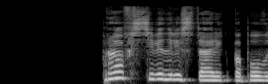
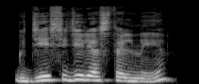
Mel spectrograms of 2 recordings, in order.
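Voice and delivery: ordinary delivery

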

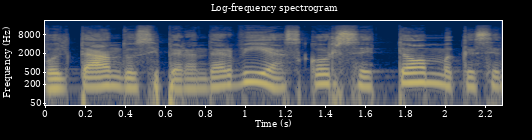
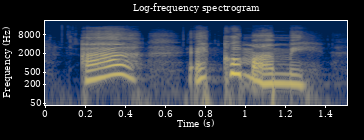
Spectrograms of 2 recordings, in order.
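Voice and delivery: high, loud, joyful exclamation; 8 semitones higher, 5 dB louder than usual. Evangelina greets the woman stepping in at the door; crying out. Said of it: "gridò Evangelina".

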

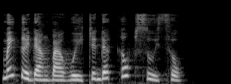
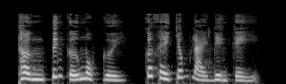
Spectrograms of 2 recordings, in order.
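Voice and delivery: ordinary delivery, nothing marked

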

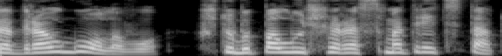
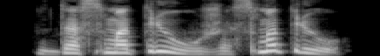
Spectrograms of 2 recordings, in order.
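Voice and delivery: ordinary delivery

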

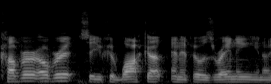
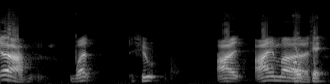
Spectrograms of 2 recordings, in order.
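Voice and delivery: mock-startled, just-woken sound, louder; 5 semitones higher, 12 dB louder than usual. Retelling a guard falling asleep mid-talk who wakes back up: acting out just waking up. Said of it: "And he wakes back up".

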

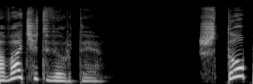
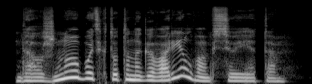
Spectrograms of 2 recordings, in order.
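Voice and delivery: usual speaking voice

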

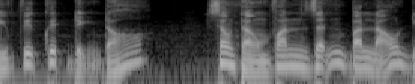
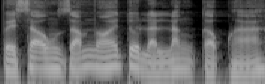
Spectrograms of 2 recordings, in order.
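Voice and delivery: plain

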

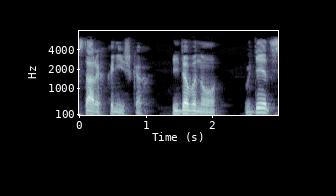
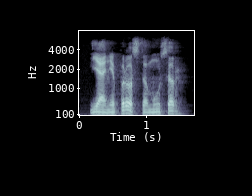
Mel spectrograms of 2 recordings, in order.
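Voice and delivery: ordinary delivery

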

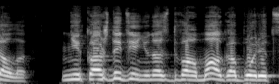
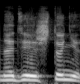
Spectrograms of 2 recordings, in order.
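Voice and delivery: muttered, mumbling. Daniel answers Rotan's question about the guardianship claim, muttered. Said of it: "пробормотал Дэниел".

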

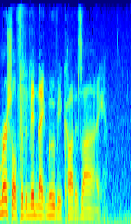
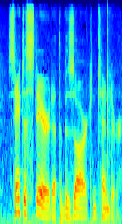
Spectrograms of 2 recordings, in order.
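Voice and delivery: ordinary delivery

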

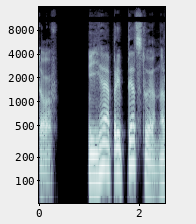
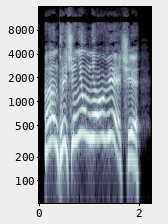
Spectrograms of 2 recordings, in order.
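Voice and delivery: thin, very high-pitched cry. Narrator reading a man in a robe crying out: thin high-voiced cry. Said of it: "неожиданно тонким голосом вскричал".

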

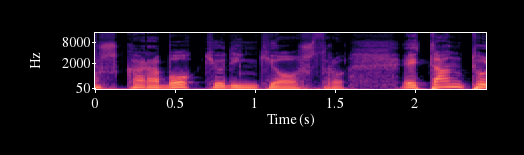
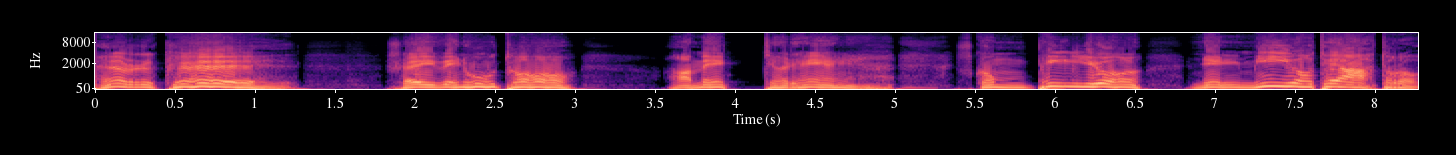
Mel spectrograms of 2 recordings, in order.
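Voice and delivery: put-on big, loud, congested, stuffed-up ogre voice; 7 dB louder than usual. Reading a puppet master confronting a puppet who disrupted his theater, big ogre voice with head cold. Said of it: "con un vocione d'orco, gravemente infreddato di testa".

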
